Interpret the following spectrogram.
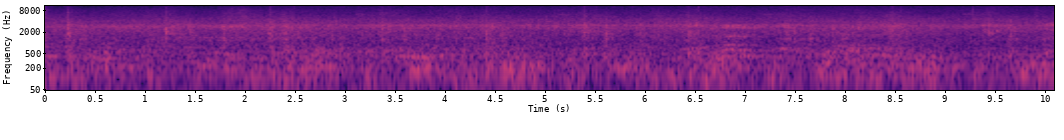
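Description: Victorian steam pumping engine running steadily: a continuous mechanical clatter of its moving gear.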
